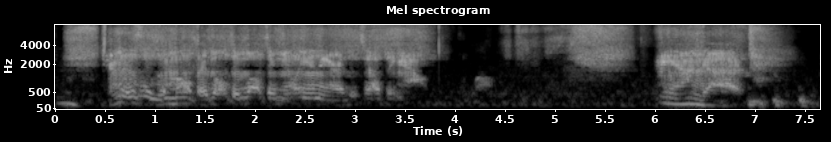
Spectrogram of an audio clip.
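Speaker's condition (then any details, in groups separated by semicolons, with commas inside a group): Laryngectomy; rattles esophagus like vocal cords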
